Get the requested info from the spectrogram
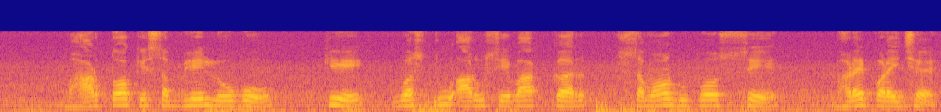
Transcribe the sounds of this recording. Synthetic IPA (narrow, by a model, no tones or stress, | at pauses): bʱaɾt̪ɔkesəbʱeloɡõ | ke | ʋəst̪uaɾuseʋakəɾsəmawnɾupɔ̃se | bʱəɽɛpəɽɛt͡ʃʰɛ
